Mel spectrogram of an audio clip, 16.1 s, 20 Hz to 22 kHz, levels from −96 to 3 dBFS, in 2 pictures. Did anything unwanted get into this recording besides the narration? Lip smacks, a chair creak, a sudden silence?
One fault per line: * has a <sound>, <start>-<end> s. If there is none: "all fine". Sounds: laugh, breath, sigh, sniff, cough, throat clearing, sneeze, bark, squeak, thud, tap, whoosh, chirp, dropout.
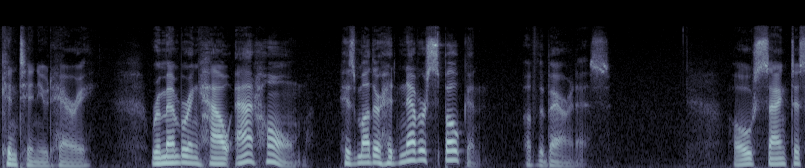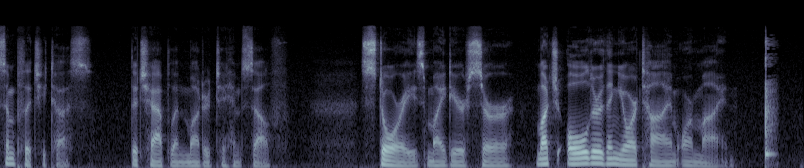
* has a thud, 15.7-15.9 s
